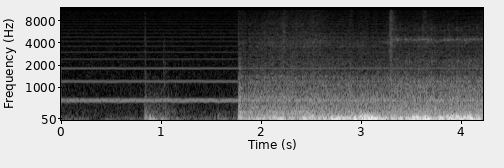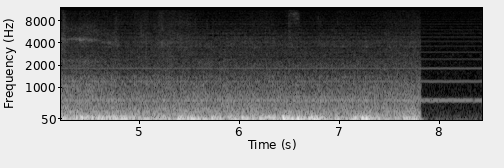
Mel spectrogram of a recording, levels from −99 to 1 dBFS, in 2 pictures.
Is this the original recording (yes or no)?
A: no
